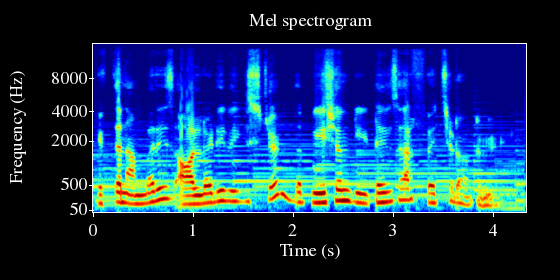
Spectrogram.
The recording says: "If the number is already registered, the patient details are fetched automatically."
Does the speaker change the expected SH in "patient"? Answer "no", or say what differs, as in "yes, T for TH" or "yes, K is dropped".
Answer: no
